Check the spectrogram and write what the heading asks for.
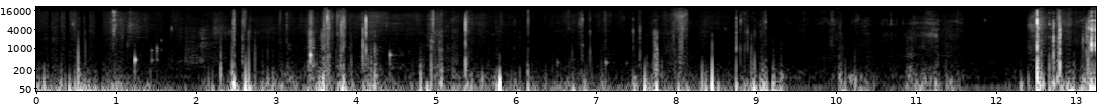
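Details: Irregular low gurgles, pops and watery squelches from a hungry belly: stomach growling (borborygmi).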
